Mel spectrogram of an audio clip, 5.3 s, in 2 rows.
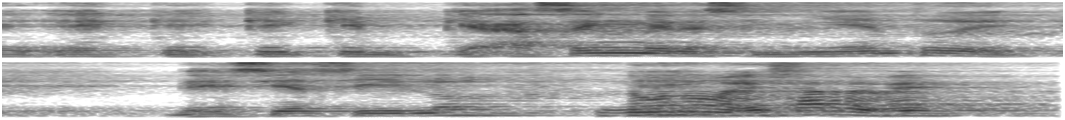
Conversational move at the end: taking over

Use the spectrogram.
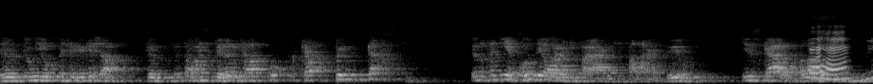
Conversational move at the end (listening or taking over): listening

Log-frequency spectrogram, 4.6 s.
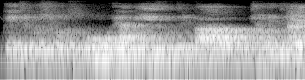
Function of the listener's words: listening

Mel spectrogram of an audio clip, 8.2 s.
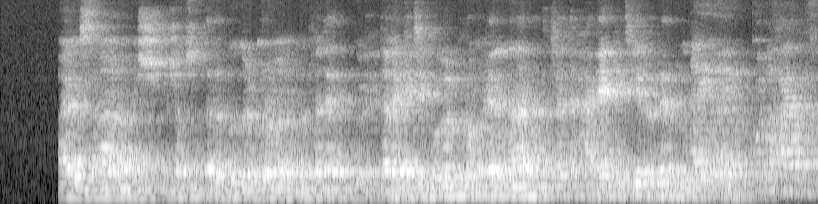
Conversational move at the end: taking over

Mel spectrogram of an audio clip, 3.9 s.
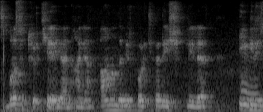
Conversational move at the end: listening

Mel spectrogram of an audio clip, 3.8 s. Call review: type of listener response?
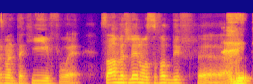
taking over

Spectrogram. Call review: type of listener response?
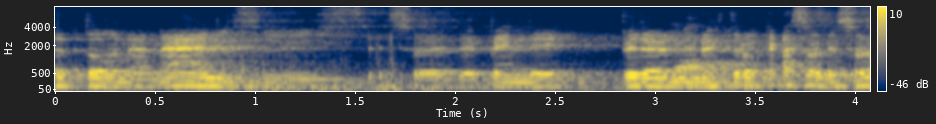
listening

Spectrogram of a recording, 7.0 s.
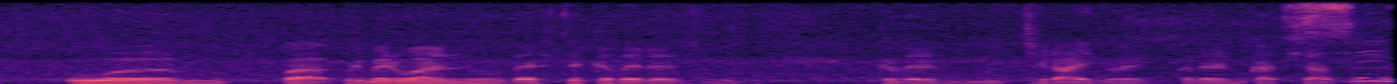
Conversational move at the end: taking over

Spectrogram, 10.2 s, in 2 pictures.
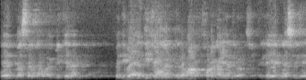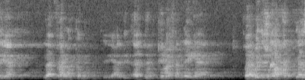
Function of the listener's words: listening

